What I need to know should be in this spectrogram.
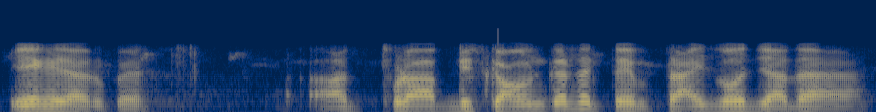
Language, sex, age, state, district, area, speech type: Hindi, male, 30-45, Uttar Pradesh, Sonbhadra, rural, conversation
